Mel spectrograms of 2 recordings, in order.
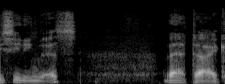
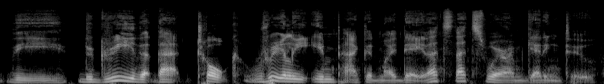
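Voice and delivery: ordinary delivery

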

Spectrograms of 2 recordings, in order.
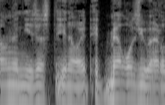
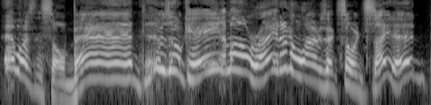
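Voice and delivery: very high, drawn-out singsong relief; hammed-up giddy reassurance; relieved later self. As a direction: squeal it out, all worries over. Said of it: "I'm sure I'll be saying".

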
